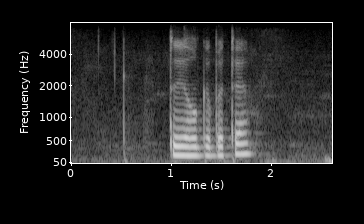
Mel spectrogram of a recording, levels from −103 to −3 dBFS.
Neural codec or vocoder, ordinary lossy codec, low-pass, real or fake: none; Opus, 32 kbps; 7.2 kHz; real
